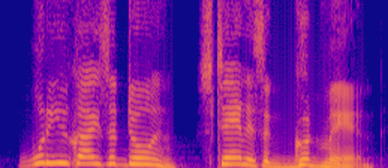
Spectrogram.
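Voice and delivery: high, incredulous demand; indignant outburst. Retold or imitated. Greg to the security guards, high indignant outburst. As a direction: cut in high and outraged.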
